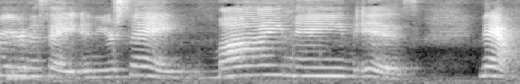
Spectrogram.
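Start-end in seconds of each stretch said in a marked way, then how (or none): 1.4-2.8 slow, deliberate formal self-introduction; stiff. Shown as a demonstration. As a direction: stiffly space out each word. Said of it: "this is so, like, stiff".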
